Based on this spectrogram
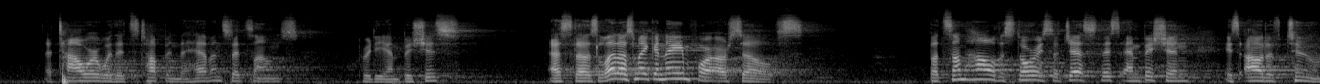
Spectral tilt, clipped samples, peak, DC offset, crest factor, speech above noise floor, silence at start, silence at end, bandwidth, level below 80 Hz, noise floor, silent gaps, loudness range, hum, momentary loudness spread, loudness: -2.5 dB/octave; under 0.1%; -6 dBFS; under 0.1%; 22 dB; 29 dB; 0.45 s; 0 s; 20 kHz; -58 dBFS; -58 dBFS; none; 8 LU; none; 14 LU; -27 LUFS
